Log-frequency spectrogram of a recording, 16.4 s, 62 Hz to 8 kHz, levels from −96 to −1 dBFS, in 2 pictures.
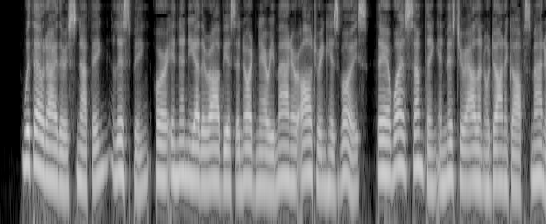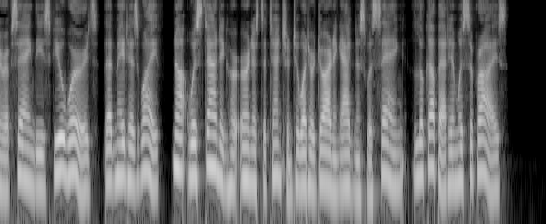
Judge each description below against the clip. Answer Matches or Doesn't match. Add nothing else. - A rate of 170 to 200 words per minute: Matches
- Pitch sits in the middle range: Matches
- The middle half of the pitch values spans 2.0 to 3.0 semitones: Doesn't match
